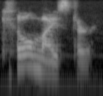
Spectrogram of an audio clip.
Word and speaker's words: Kilmister: This metalhead was born Ian Fraser Kilmister. Oh, I actually know this. Pronounced Killmeister. No, I will never pronounce it that way.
